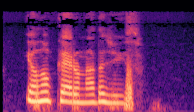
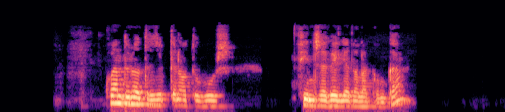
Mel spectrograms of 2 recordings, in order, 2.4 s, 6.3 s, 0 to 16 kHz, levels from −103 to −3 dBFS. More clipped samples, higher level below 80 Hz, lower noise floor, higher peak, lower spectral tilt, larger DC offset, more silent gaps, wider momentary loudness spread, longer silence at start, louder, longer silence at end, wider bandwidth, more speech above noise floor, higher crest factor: neither; first, -46 dBFS vs -60 dBFS; second, -49 dBFS vs -86 dBFS; about the same, 0 dBFS vs -2 dBFS; about the same, -6 dB/octave vs -7 dB/octave; neither; second, none vs 3.50-3.61 s; second, 8 LU vs 15 LU; second, 0.35 s vs 1.35 s; about the same, -16 LUFS vs -17 LUFS; second, 0.7 s vs 1.2 s; first, 11.5 kHz vs 7.6 kHz; second, 35 dB vs 70 dB; about the same, 16 dB vs 18 dB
